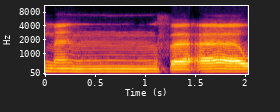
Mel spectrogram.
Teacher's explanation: jadi Sudah ditempelkan jadi Man atau hampir menempel ke gigi atas bibir bawah sudah hampir menempel di gigi atas jadi manfaat tapi tidak perlu sampai ditarik ke dalam ya jadi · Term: ikhfa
